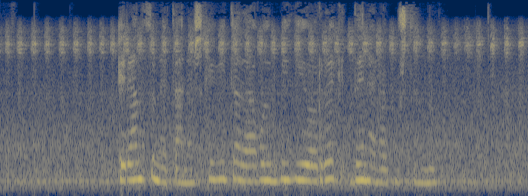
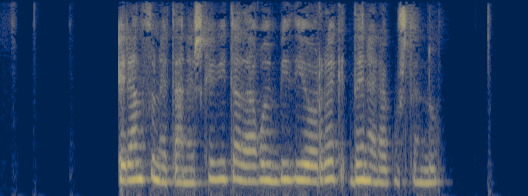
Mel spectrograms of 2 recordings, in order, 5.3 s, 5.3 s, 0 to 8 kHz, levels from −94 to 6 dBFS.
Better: second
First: background sound (Insect); 5 dB below the speech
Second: none

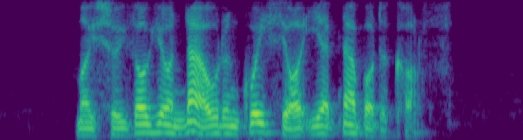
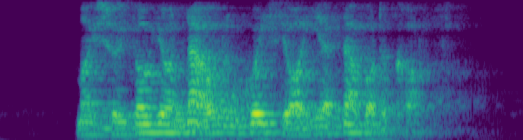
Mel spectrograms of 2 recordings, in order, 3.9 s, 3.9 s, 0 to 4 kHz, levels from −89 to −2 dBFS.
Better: first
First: none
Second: room echo; dies away in 0.7 s

